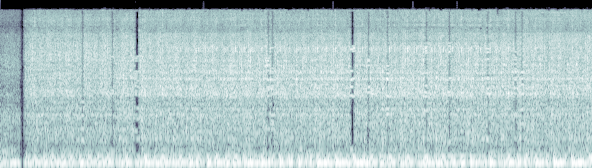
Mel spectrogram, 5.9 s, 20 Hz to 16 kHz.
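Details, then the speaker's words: Honda CD200 Benly, old bike started in the shed after petrol was added to the carburetor: even, steady twin-cylinder idle with a smooth low throb and no misses or clatter; runs like a Swiss watch, no leaks, good exhaust pressure. "that was a proper result run like a swiss watch no leaks anywhere lovely pressure at the back of the exhausts hunky dory"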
